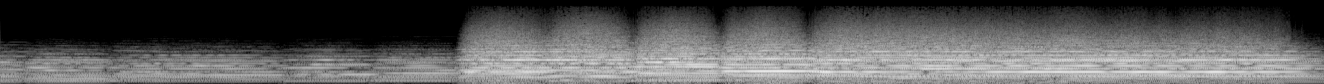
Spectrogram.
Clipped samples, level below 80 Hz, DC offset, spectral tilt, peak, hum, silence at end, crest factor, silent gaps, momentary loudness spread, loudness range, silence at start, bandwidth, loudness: under 0.1%; -40 dBFS; under 0.1%; -4 dB/octave; 0 dBFS; none; 0 s; 10 dB; none; 16 LU; 15 LU; 0 s; 15.5 kHz; -8 LUFS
